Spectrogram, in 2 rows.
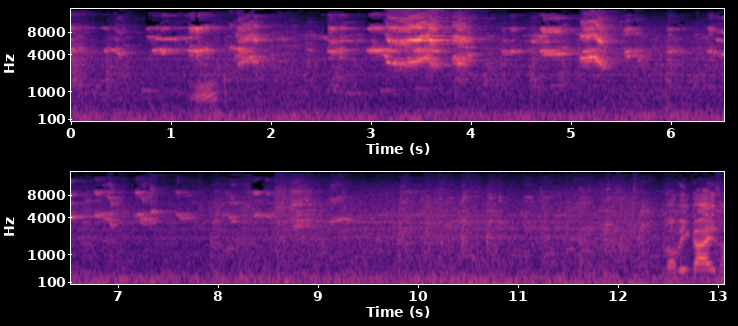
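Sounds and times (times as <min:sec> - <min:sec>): metallic wheel squeals: 0:00.0 - 0:09.7
train wheels rumbling on rail: 0:00.0 - 0:13.0.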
